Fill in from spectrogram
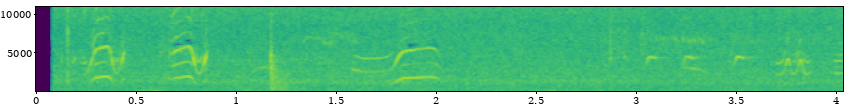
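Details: Northern lapwing calling over a young wet grassland on farmland, seen from a new bird hide on a sunny day with a hard north wind. Several slurred, swooping rising-then-falling notes with a low wind rumble underneath.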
